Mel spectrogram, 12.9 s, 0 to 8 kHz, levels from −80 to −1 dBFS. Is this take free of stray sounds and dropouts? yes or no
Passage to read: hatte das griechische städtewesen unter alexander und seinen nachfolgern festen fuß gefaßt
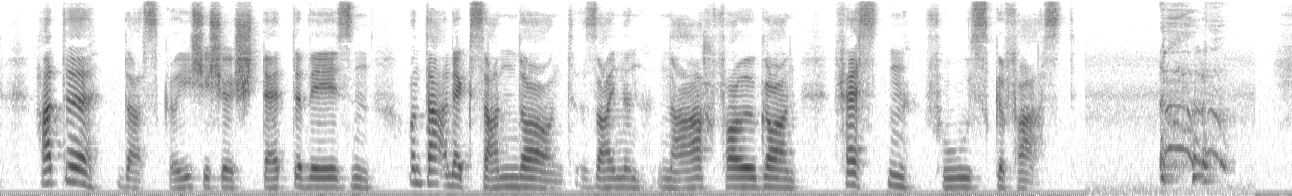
no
